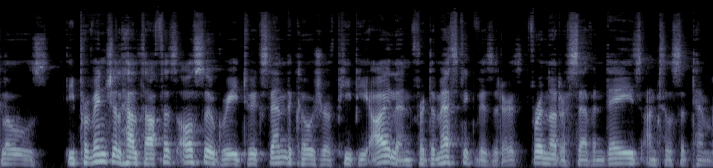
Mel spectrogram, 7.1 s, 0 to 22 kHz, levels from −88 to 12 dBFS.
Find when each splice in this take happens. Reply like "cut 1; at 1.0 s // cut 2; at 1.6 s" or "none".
none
